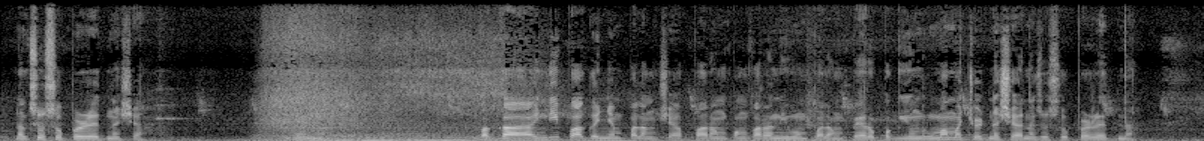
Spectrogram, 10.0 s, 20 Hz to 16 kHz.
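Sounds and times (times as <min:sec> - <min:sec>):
vehicle engine accelerating: 0:02.0 - 0:08.0.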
